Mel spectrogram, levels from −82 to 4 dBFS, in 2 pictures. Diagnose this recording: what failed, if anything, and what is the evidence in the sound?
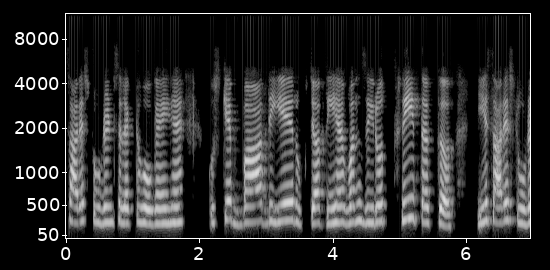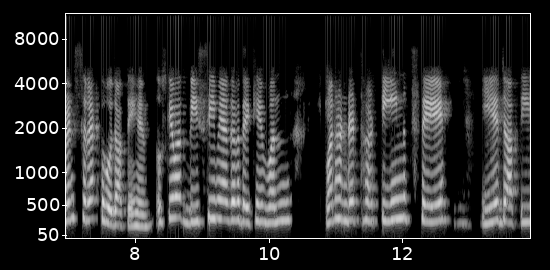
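The failure is in the sample-rate conversion stage, where the resampler restarted on every block. A steady 25 Hz tick-buzz runs throughout, only where signal is present, fitting 40 ms blocks converted separately, likely a 48 kHz to 24 kHz step. A spectrogram shows faint vertical lines every 40 ms, and the waveform shows small discontinuities at each block edge.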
